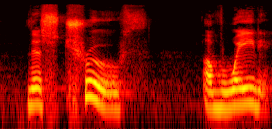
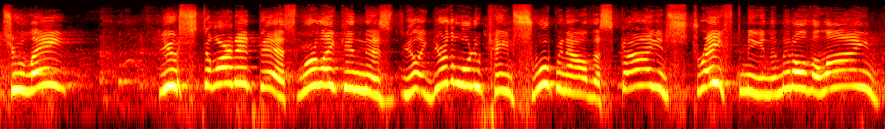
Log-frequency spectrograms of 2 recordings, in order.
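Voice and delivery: much higher and louder, laughing through it; amused comeback; 11 semitones higher, 11 dB louder than usual. Retold or imitated. Pastor firing back at the woman, high and laughing. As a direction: retort with a giddy, laughing push. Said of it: "I'm like".

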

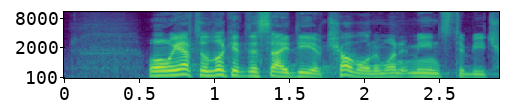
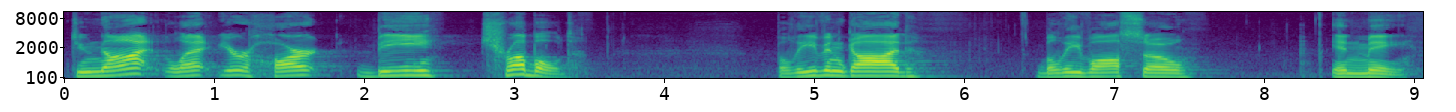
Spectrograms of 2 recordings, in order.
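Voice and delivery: slow, reverent reading of Jesus' words; scripture reading; slower than usual. Acted. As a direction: read it slowly, like a solemn text. Reads Bible passage aloud.

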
